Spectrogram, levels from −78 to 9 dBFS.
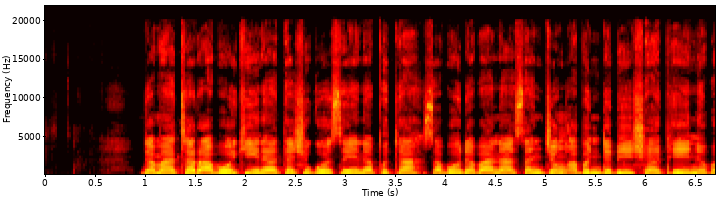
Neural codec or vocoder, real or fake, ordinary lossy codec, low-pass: none; real; none; none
